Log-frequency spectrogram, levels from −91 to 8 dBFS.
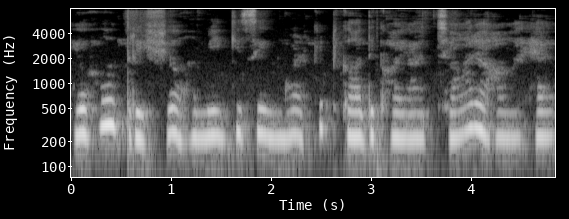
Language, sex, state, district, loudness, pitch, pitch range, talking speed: Hindi, female, Punjab, Fazilka, -16 LUFS, 230 Hz, 225-250 Hz, 110 wpm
